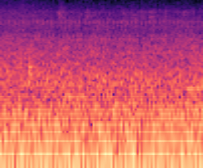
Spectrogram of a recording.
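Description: Steady engine and road noise of a bus, heard from inside its passenger cabin.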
